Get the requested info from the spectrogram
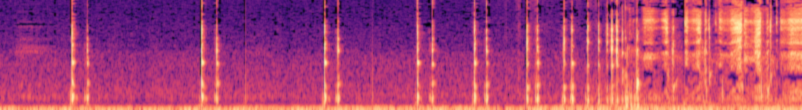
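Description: Western capercaillie cock's display song: sharp single and double clicks, spaced at first and coming faster and faster, a louder pop about six seconds in, then a dense scratchy grinding phrase.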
